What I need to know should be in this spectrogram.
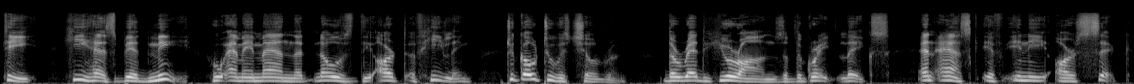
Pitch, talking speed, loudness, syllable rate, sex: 160 Hz, 175 wpm, -21 LUFS, 4.0 syllables/s, male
